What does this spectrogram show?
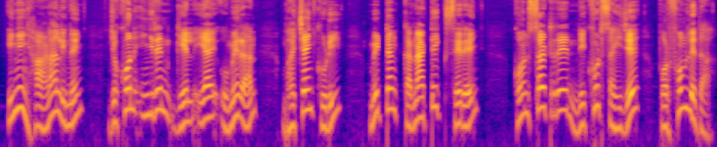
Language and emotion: Santali, surprised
